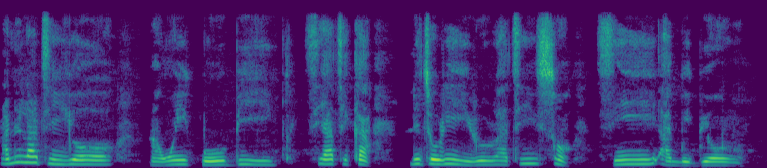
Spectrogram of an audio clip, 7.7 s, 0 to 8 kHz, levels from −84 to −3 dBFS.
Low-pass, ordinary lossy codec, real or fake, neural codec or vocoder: 7.2 kHz; none; real; none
